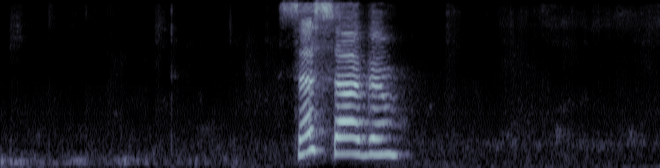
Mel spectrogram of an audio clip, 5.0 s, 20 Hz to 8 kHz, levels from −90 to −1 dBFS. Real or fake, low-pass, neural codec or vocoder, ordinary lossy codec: fake; none; codec, 16 kHz, 2 kbps, X-Codec, WavLM features, trained on Multilingual LibriSpeech; none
